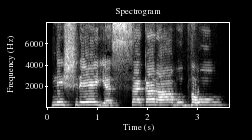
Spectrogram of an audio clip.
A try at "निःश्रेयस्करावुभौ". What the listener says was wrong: You need not stress, Bhagini. Nishreyasakaravubhau.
